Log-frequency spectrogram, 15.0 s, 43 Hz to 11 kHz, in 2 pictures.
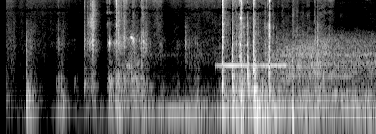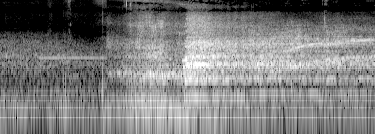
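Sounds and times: low hum: 5.2s - 15.0s
steady beep: 7.8s - 9.8s.

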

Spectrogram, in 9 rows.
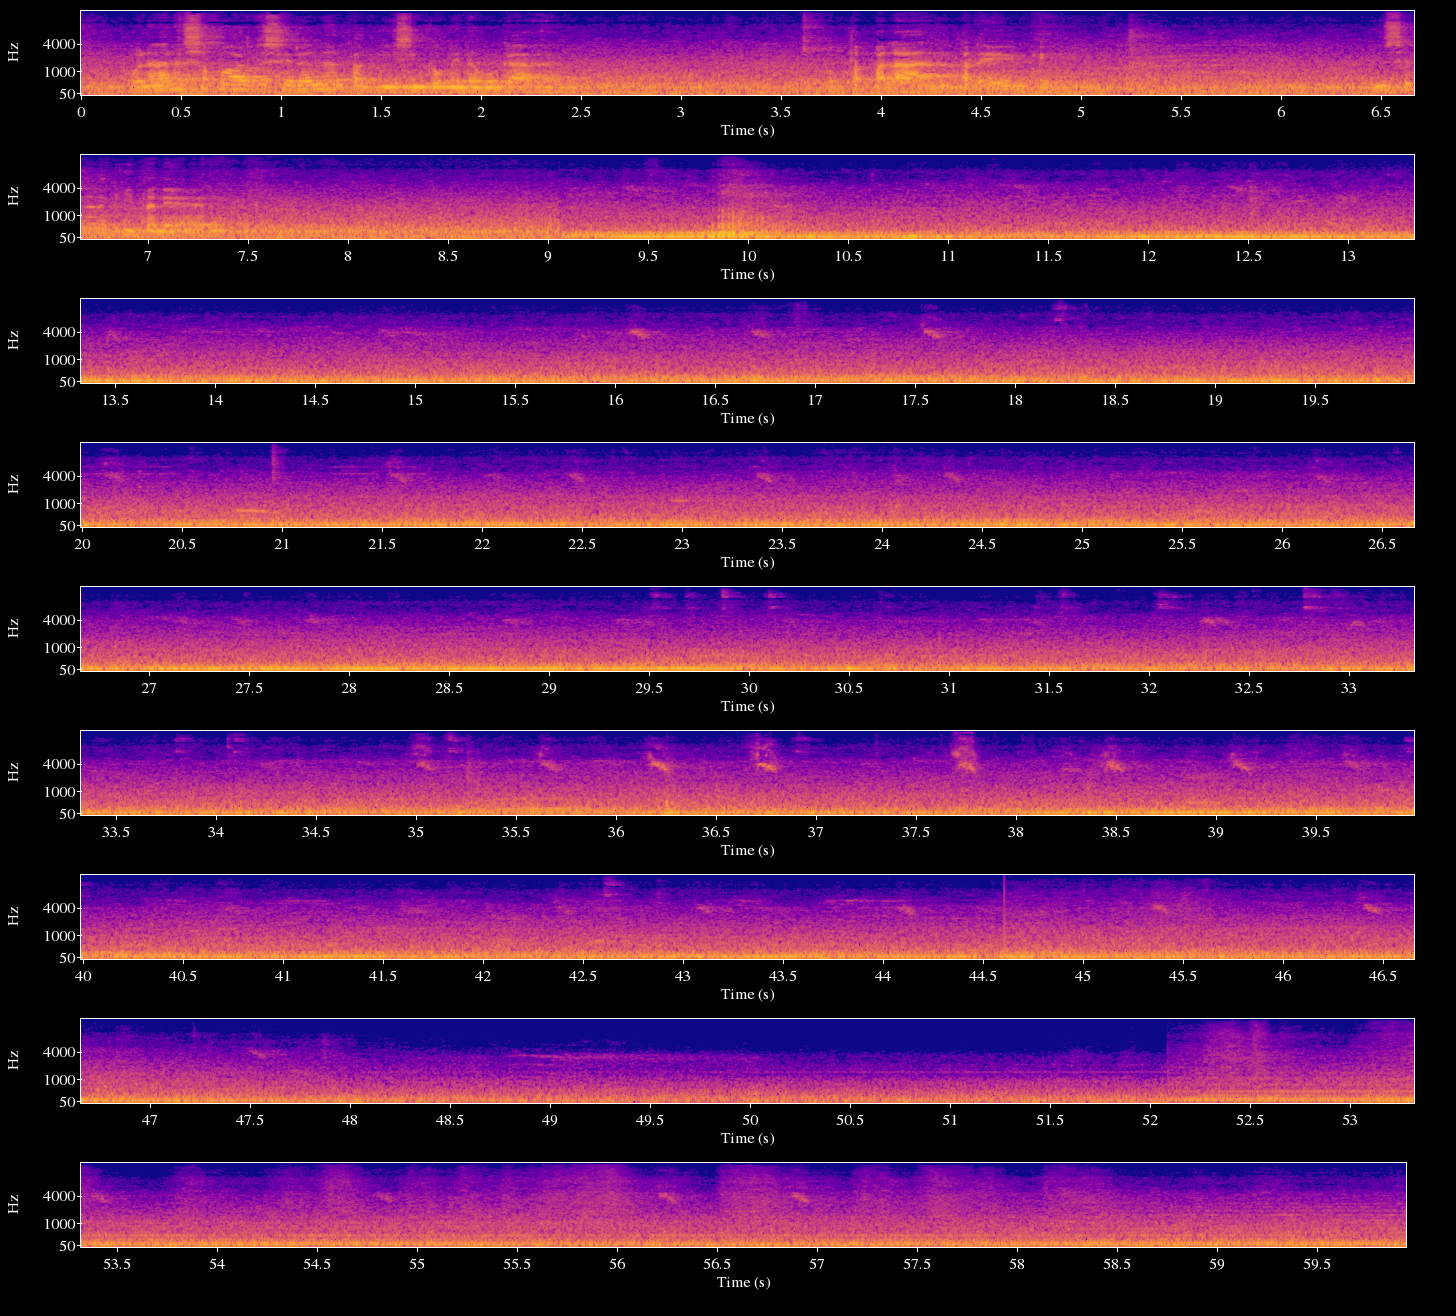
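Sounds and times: low engine-like hum: 0.0s - 59.9s
low outdoor rumble: 0.0s - 59.9s.

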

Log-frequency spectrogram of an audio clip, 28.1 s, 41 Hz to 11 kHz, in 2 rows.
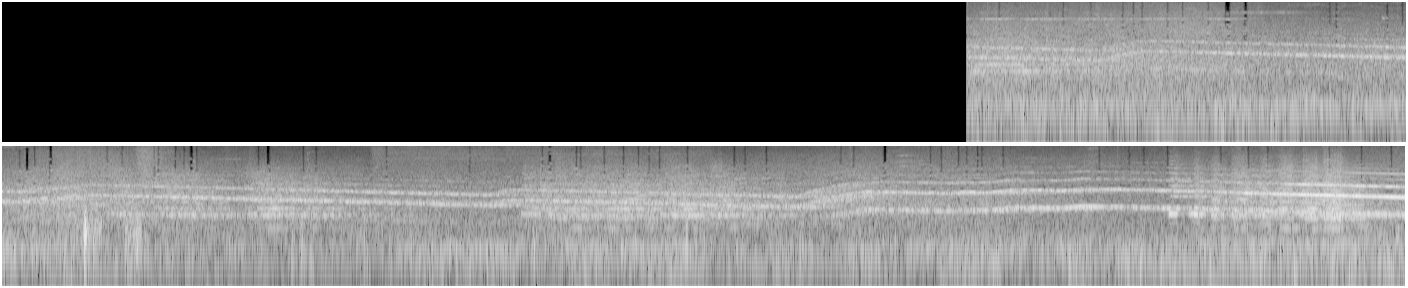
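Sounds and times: fire engine siren wailing: 9.7s - 28.0s
low rumble of street traffic: 9.7s - 28.0s.

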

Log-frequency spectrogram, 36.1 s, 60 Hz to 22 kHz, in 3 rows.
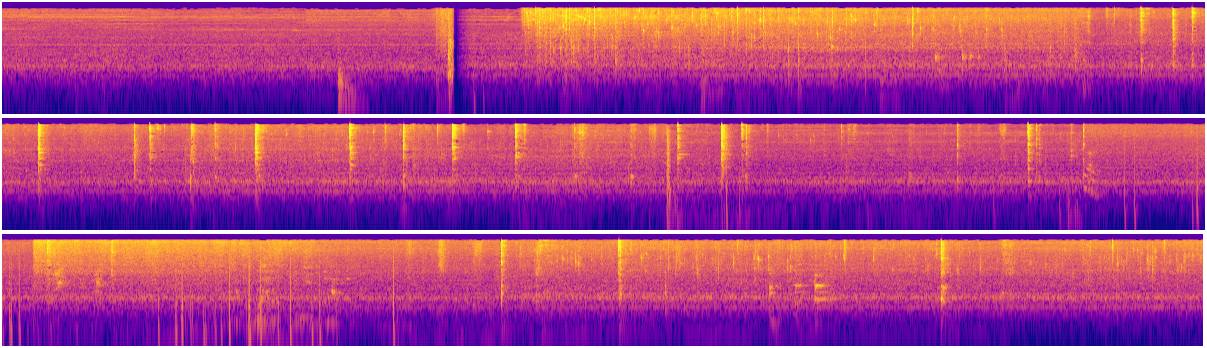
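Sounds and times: food sizzling in hot oil: 5.2s - 22.7s, 23.7s - 36.0s
spatula clinking against pan: 31.8s - 32.4s.

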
